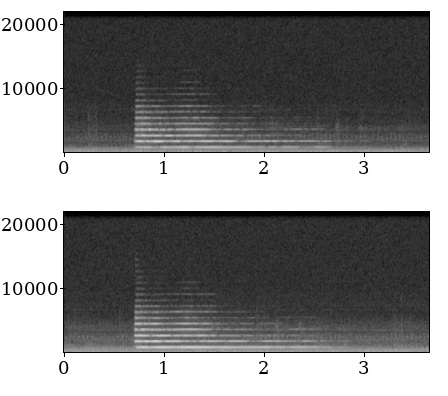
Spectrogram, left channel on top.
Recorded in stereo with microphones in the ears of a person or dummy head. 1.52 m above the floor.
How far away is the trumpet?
About 0.9 m.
